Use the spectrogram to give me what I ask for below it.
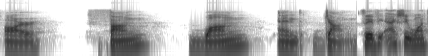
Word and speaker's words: Zhang: Z in English, but you should know that it's actually pronounced more like a J. So these 3 syllables pronounced are Fang, Wang, and Zhang.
